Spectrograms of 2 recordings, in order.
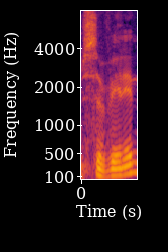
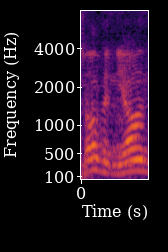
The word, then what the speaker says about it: Savignon: Was calling him Savignon because that's how it's spelled, but not how it's pronounced. Sauvignon this season, 4-0 in 13 appearances, 6 starts.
